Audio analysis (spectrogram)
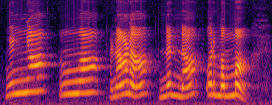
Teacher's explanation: ਜਦੋਂ ਆਪਾਂ ਇਹਨਾਂ ਨੂੰ ਬੋਲਿਆ ਤੇ ਆਪਣੇ ਨੱਕ ਦੇ ਵਿੱਚੋਂ ਆਵਾਜ਼ ਨਿਕਲ ਰਹੀ ਹੈ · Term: ਨਾਸਕੀ ਅੱਖਰ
